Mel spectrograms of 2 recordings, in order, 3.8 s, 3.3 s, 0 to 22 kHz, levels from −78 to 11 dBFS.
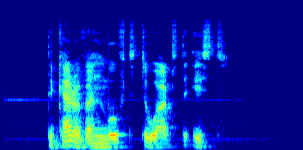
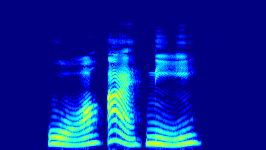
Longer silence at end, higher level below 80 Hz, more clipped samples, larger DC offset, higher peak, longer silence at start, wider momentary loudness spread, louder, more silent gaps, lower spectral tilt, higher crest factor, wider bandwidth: first, 1 s vs 0.85 s; first, -64 dBFS vs -72 dBFS; neither; neither; first, -2 dBFS vs -8 dBFS; about the same, 0.6 s vs 0.6 s; about the same, 14 LU vs 14 LU; about the same, -24 LUFS vs -25 LUFS; second, none vs 1.30-1.34 s; about the same, -4.5 dB/octave vs -5.5 dB/octave; about the same, 24 dB vs 20 dB; about the same, 13 kHz vs 12.5 kHz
